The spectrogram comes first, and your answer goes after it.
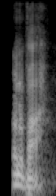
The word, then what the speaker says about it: Tonopah: Tonopah. That's how you pronounce it.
